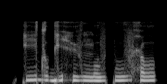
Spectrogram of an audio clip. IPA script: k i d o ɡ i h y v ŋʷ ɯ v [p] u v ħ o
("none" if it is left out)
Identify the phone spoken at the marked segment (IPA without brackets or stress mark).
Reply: p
